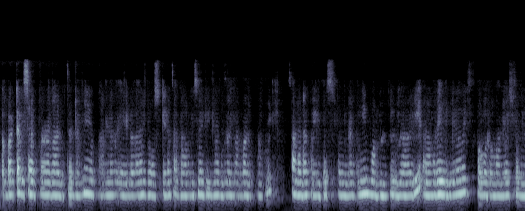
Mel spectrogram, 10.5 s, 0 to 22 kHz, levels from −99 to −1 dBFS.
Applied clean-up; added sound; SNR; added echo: neural mask model DeepFilterNet 3.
